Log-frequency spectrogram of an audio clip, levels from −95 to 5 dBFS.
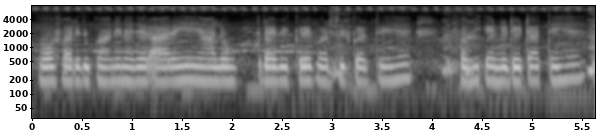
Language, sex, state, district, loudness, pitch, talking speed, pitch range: Hindi, female, Bihar, Jahanabad, -25 LUFS, 195 Hz, 160 wpm, 195-200 Hz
